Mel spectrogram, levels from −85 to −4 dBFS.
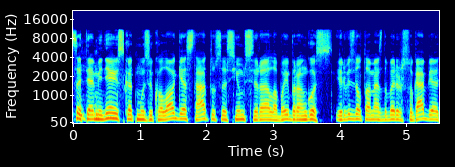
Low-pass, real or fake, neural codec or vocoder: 10.8 kHz; real; none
